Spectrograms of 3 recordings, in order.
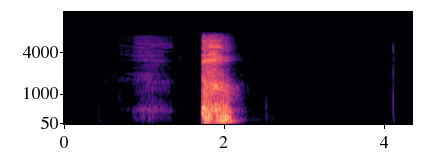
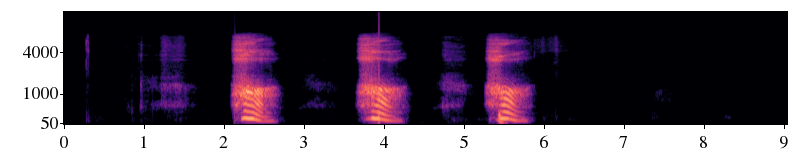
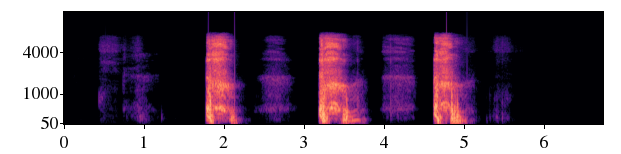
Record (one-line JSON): {"cough_length": "4.4 s", "cough_amplitude": 28780, "cough_signal_mean_std_ratio": 0.24, "exhalation_length": "9.0 s", "exhalation_amplitude": 22627, "exhalation_signal_mean_std_ratio": 0.28, "three_cough_length": "6.7 s", "three_cough_amplitude": 32767, "three_cough_signal_mean_std_ratio": 0.32, "survey_phase": "beta (2021-08-13 to 2022-03-07)", "age": "65+", "gender": "Female", "wearing_mask": "No", "symptom_runny_or_blocked_nose": true, "symptom_fatigue": true, "smoker_status": "Never smoked", "respiratory_condition_asthma": false, "respiratory_condition_other": false, "recruitment_source": "Test and Trace", "submission_delay": "0 days", "covid_test_result": "Positive", "covid_test_method": "LFT"}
